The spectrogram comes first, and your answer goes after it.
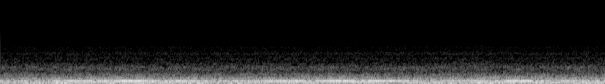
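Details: Steady low drone under the road rumble at cruising speed, its tone holding with speed and changing when veering side to side; a bad wheel bearing.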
